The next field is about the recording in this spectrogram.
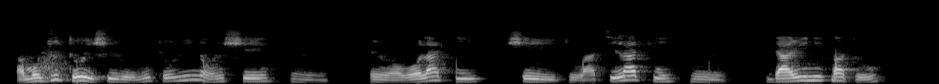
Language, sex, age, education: Yoruba, male, 30-45, tertiary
